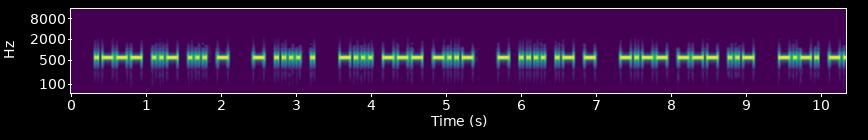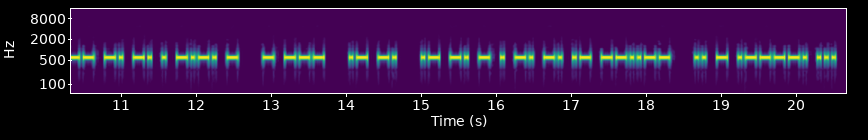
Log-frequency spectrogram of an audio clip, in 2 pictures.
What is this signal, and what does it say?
Morse code, heard as a keyed tone, about 25 wpm, 600 Hz. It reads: JUST THE BOX THAT YOU CONNECT TO AN ANTENNA, IT'S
